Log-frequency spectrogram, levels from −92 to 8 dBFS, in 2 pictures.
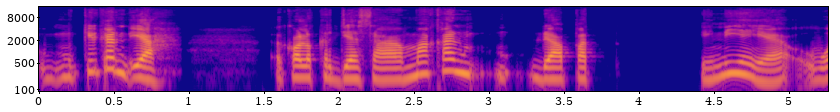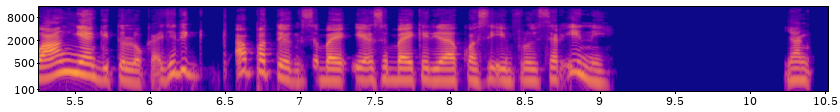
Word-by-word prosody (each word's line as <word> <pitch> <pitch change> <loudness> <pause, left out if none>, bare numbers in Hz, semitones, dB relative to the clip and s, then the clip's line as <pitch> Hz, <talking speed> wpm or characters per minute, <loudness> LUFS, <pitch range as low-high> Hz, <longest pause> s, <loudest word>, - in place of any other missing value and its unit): u - - -17 0.2
mungkin 300 - -3
kan, 360 0 +6
yah - - +6 0.9
kalau 215 0 +4
kerjasama 200 +4 -1
kan 315 -3 +2
m 270 0 -18 0.2
dapat 195 -1 +2 0.7
ininya 250 +7 -2
ya 165 -5 -1
uangnya 255 +8 +5
gitu 185 0 -6
loh, 160 - -3
Kak, - - -8
jadi 270 +7 -2
k - - -25
k - - -25
apa 310 -1 +2
tuh 225 - -1
yang - - -14
sebaiknya 180 0 0
sebaiknya 185 -1 0
dilakukan 175 0 -4
si 190 - -7
influencer 175 +2 -6
ini? 170 - -5 1.1
Yang 185 -1 -5
195 Hz, 160 wpm, -24 LUFS, 185-255 Hz, 1.1 s, kan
